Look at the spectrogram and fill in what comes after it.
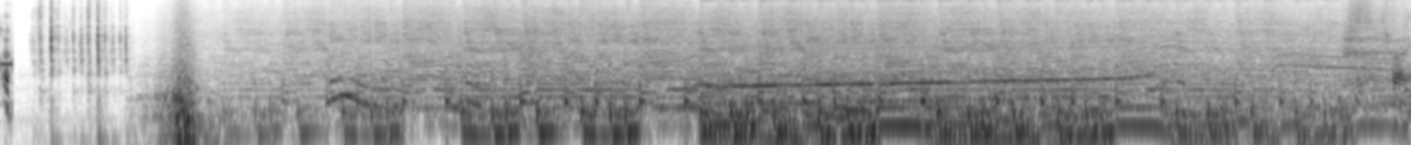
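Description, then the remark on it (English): A car driven by a Brazilian man with a guest aboard drives along with a steady rumble of engine and road noise, the engine's whine rising as it accelerates, after a few sharp clicks and a thump at the start. “I'll try not to run anyone over.”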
